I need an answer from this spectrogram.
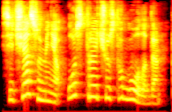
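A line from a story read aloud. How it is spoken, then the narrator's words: Grumbling. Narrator (Russian): проворчала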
